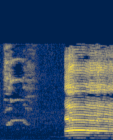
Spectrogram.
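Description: A drawn-out hesitation vowel in a person's voice, one long 'aaah' held at a steady pitch for about a second, starting just past the middle, after a faint brief sound near the start.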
